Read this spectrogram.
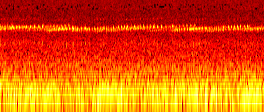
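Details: Crickets at night, heard as one continuous high, rapidly pulsed trill that dips and lifts slightly in pitch, over a steady low rumbling background hum.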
